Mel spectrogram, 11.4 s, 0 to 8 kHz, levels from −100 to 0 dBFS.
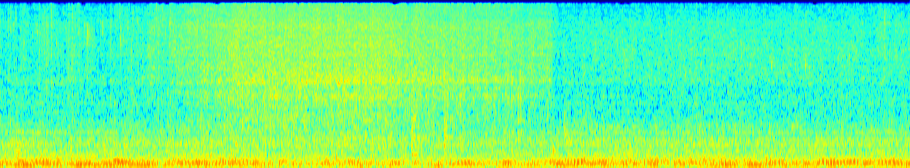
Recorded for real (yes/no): yes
